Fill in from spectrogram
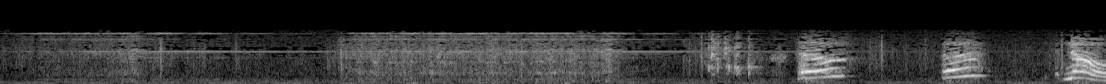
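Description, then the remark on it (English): A dialed telephone rings steadily for several seconds with a bright, buzzing tone, then stops as someone picks up and a voice begins speaking in short bursts. “Want me to dial it for you?”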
